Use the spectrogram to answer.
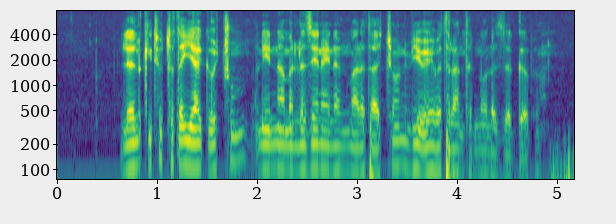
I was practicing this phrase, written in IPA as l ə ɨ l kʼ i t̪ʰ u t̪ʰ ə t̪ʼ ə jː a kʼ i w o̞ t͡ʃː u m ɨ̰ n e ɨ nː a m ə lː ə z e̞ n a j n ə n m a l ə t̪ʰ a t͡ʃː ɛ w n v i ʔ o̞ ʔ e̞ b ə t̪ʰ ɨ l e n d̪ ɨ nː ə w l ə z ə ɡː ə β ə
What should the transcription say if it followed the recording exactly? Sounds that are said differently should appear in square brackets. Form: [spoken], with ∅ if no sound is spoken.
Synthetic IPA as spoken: l ə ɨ l kʼ i t̪ʰ u t̪ʰ ə t̪ʼ ə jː a kʼ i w o̞ t͡ʃː u m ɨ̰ n e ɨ nː a m ə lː ə z e̞ n a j n ə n m a l ə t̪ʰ a t͡ʃː ɛ w n v i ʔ o̞ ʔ e̞ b ə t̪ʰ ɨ l [a] n [t̪] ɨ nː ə w l ə z ə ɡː ə β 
